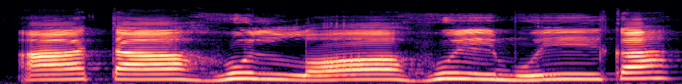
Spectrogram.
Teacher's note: لفظ اللہ کے لام سے پہلے پیش ہے تو اس لام کو پر پڑھیں گے، اور اس طریقے کو تفخیم کہتے ہیں، یعنی حرف کو پر کر کے پڑھنا۔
